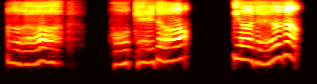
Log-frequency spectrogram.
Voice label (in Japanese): 女の子台詞, ASMR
